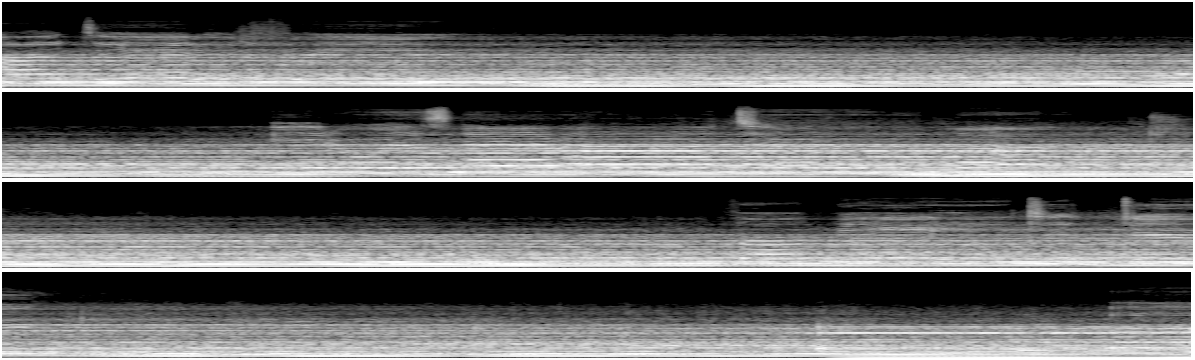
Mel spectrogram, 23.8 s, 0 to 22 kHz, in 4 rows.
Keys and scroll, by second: 2.1 space, 6.4 space, 9.6 space, 11.5 space.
